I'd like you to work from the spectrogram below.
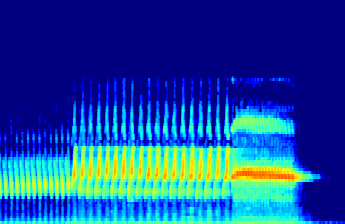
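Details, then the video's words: Canary youngster practising ngriwik song: rapid pulsed trill that jumps higher partway through, ending in a loud sustained high whistled note. "KENARI BELAJAR BUNYI, BELAJAR NGRIWIK"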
